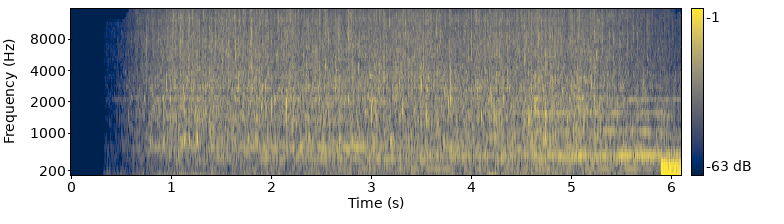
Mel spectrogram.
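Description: Water pouring from a stone spout into a pool, splashing steadily, fading in over the first second, under soft music with a few held notes. Right at the end a louder music entry with a deep bass note comes in.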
